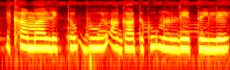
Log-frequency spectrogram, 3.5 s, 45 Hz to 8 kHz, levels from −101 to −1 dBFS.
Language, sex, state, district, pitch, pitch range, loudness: Wancho, female, Arunachal Pradesh, Longding, 230 Hz, 225-245 Hz, -17 LUFS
